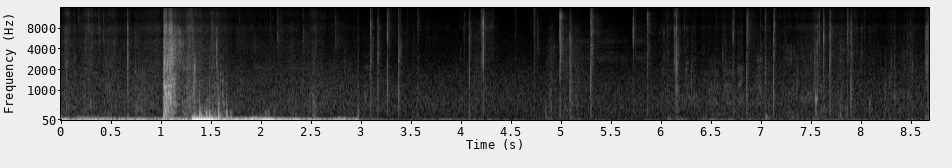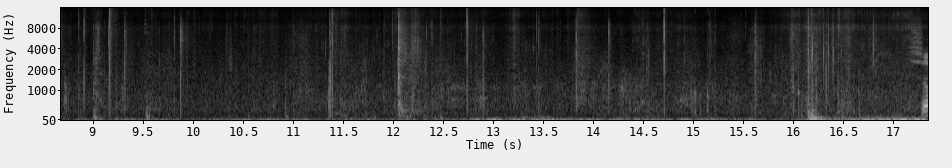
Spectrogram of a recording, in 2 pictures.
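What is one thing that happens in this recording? Dry branches snap and crack.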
